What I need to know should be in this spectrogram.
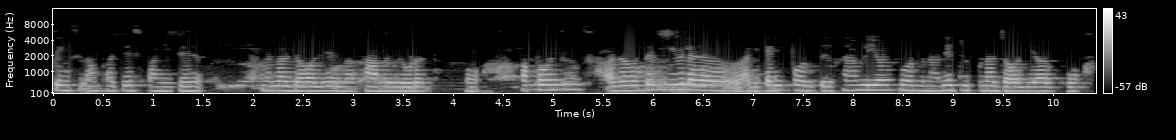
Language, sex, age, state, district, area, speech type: Tamil, female, 30-45, Tamil Nadu, Cuddalore, rural, spontaneous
